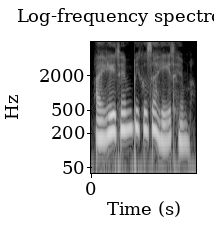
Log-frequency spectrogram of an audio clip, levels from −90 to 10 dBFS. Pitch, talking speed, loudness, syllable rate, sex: 190 Hz, 265 wpm, -16 LUFS, 6.3 syllables/s, female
